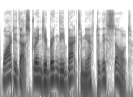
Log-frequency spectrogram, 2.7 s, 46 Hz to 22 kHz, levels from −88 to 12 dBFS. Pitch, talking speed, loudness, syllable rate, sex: 125 Hz, 270 wpm, -19 LUFS, 5.5 syllables/s, male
